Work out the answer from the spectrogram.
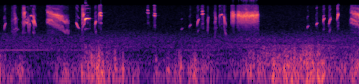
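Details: Caged European goldfinch kept for listening, singing outdoors during a trapping trip in sudden snow and wind: bright twittering notes mixed with harsh buzzy bursts and brief trills, over low wind rumble.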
